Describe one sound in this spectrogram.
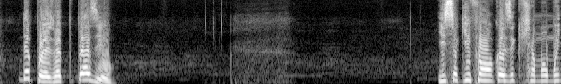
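A man speaks with animation through a microphone.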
